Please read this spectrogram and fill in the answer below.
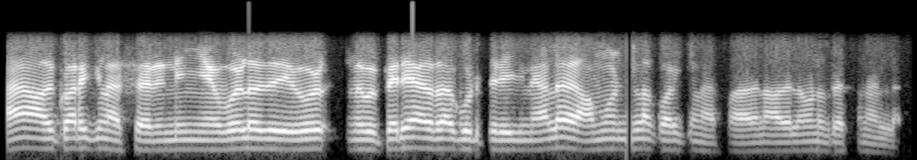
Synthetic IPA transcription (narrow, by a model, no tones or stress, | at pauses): ãːɐðɯkɔɾɐkːɐlãːsaːɾniːŋɡɐɪʋːɐɭɐðɯɪʋːɐɭɐpɛɾɪjaːɽɐɾaːkʊɽɯt̪ːɯɾikːɯnaːlɐɐmɐɳʈɛlãːkɔɾɐkːɐlãːsaːɾɐðɐlãːɐðɪlɔnːɯpɪɾɐt͡ʃːɐnɐ̃ɪlːɐ̰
